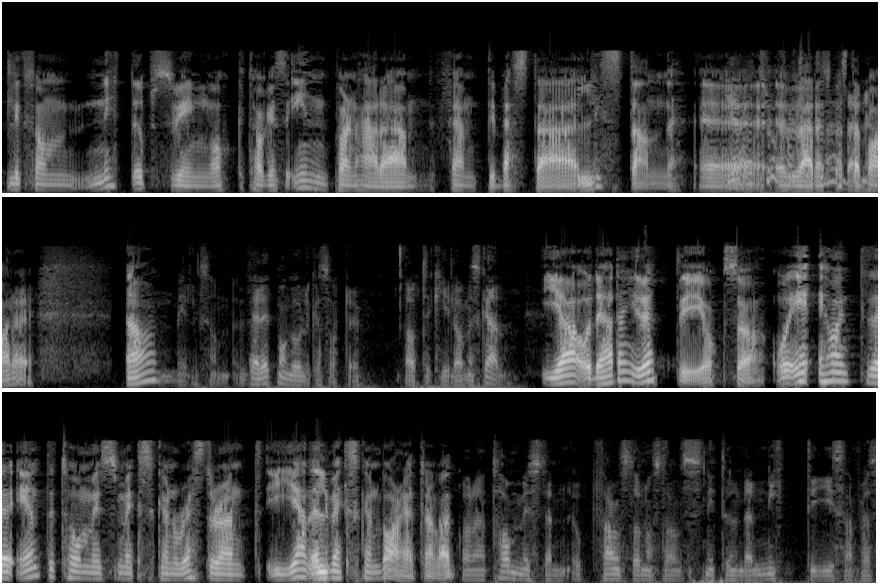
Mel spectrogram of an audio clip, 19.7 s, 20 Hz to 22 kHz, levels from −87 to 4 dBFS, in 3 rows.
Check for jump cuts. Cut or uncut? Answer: cut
